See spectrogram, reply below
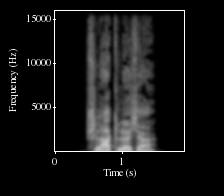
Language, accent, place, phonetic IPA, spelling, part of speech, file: German, Germany, Berlin, [ˈʃlaːkˌlœçɐ], Schlaglöcher, noun, De-Schlaglöcher.ogg
- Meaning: nominative/accusative/genitive plural of Schlagloch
